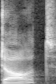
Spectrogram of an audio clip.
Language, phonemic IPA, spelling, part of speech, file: German, /dɔʁt/, dort, adverb, De-dort.ogg
- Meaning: there, yonder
